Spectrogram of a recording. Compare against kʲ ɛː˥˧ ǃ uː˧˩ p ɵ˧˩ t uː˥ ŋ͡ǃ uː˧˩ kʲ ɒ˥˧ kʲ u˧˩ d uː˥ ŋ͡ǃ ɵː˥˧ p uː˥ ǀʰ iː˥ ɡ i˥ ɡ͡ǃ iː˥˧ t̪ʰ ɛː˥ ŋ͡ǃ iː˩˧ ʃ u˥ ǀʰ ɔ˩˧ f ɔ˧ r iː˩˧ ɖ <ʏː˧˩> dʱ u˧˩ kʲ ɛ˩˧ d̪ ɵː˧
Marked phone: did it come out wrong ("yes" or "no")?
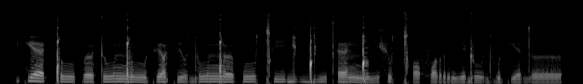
yes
